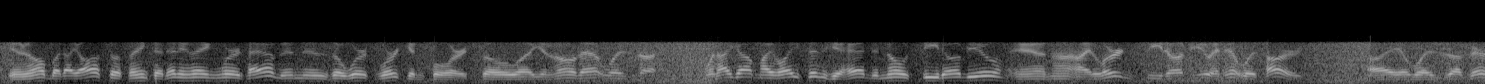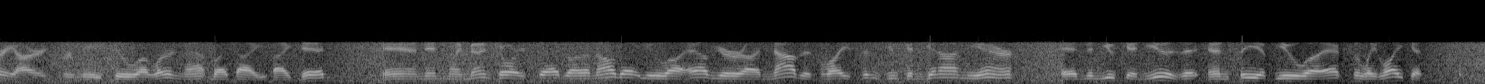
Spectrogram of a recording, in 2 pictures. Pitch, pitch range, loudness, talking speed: 140 Hz, 120-155 Hz, -28 LUFS, 185 wpm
